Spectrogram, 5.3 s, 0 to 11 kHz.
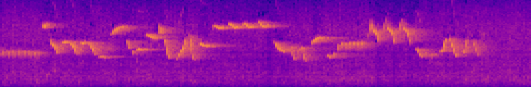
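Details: Eurasian wren, filmed singing at close range on 19 May 2012: a long, loud, breathless torrent of shrill trills and rapidly repeated high notes lasting almost five seconds, then stopping.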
